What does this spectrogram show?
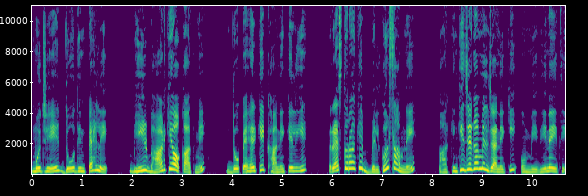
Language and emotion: Urdu, surprised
